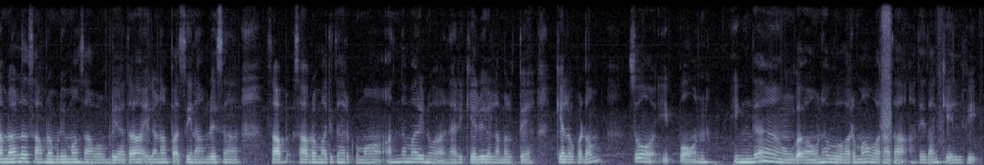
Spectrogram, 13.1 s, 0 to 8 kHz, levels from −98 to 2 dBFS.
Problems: background sounds at intervals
